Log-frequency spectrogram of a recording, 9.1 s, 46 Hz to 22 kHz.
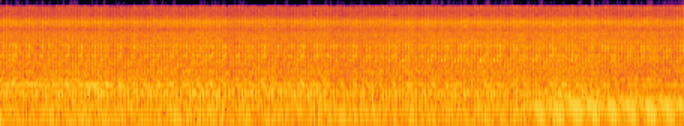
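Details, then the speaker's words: Freshly rebuilt Daihatsu Hiline F70 diesel just started, warming up: steady, even diesel clatter at a settled idle with no irregular knocks; healthy. "Untuk mesinnya sudah hidup."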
